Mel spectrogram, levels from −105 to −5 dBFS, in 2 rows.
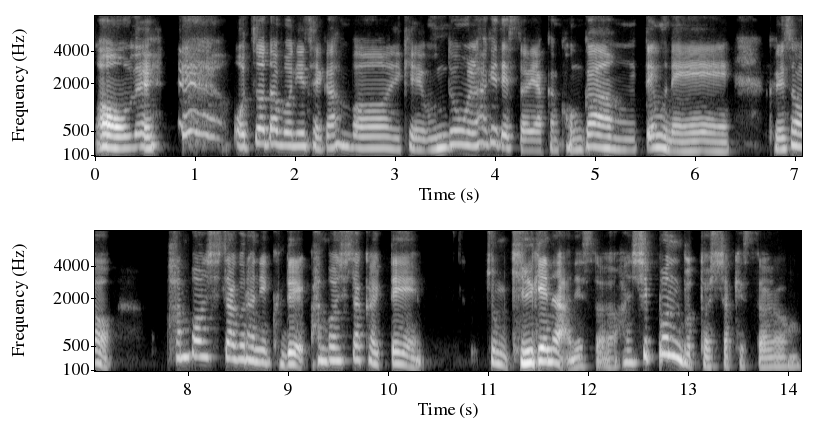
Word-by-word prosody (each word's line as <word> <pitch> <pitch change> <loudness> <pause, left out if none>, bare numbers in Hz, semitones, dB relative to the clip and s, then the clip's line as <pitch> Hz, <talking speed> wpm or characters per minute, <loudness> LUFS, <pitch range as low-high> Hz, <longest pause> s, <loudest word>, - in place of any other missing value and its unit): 어 200 -2 +10
네. 220 +2 0 0.7
어쩌다 260 +4 -1
보니 235 -1 -2
제가 205 -3 -5
1 235 -3 -5
번 200 -1 -2
이렇게 185 0 -7
운동을 235 +7 -2
하게 280 0 -6
됐어요, 200 -6 -4
약간 165 +1 -8
건강 185 -3 -2
때문에. 155 -6 -2 0.3
그래서 200 +3 -1 0.6
1 290 0 0
번 310 -2 +1
시작을 275 -4 -1
하니 220 -4 0
근데 185 0 +2
1 240 -1 0
번 240 0 +1
시작할 240 -5 -4
때 195 +3 0 0.7
좀 190 - -3
길게는 210 +1 +8
안 - - +1
했어요. 150 -2 -9
한 210 - -4
10 290 +8 -2
분부터 270 - +2
시작했어요. 145 - -8
205 Hz, 260 characters per minute, -27 LUFS, 180-240 Hz, 0.7 s, 어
